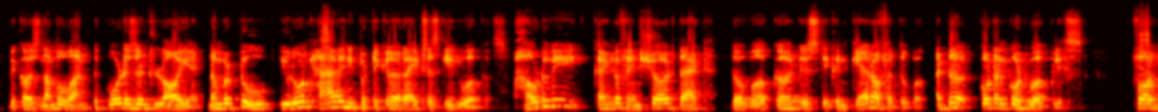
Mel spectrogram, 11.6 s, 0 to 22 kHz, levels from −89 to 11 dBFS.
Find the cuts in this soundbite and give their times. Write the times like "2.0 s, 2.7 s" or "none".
0.9 s, 2.0 s, 5.1 s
